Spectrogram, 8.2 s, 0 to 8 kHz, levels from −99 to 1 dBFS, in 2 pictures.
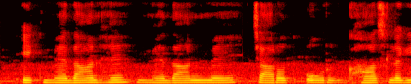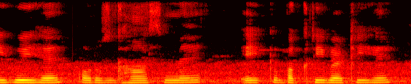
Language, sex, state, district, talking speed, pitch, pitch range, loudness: Hindi, female, Chhattisgarh, Bastar, 140 wpm, 200 Hz, 195-205 Hz, -36 LUFS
